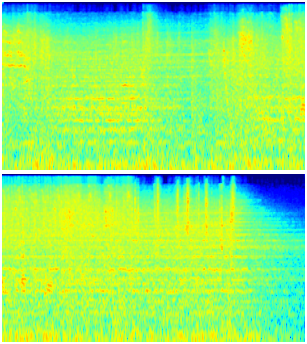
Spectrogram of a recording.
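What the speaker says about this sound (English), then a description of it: "It's a shootout." Gunfire and blasts from a shootout in The Mandalorian trailer roar loud and dense, a continuous barrage of shots and booms layered with soundtrack music throughout.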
